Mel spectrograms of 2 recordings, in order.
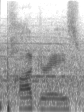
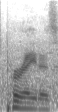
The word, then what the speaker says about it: Paredes: I always want to say Padres, so I say Padres, but then I know it's Paredes.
